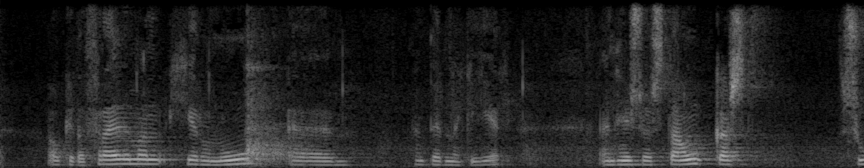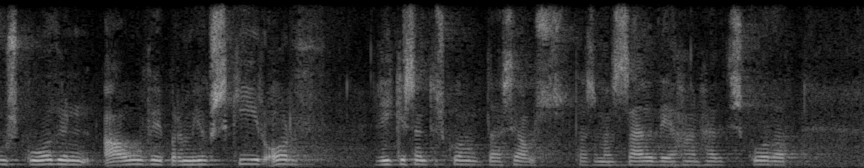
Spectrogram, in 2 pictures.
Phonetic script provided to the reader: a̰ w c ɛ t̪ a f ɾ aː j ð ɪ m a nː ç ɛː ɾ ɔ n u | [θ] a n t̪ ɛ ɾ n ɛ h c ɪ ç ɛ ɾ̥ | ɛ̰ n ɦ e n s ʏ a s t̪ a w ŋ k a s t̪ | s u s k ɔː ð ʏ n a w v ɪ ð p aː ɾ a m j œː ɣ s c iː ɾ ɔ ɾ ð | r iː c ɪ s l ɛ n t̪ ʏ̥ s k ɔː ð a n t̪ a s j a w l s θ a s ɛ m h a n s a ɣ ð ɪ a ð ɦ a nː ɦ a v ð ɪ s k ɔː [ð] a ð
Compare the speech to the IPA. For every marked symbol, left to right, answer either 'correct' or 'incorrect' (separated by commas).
incorrect, correct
